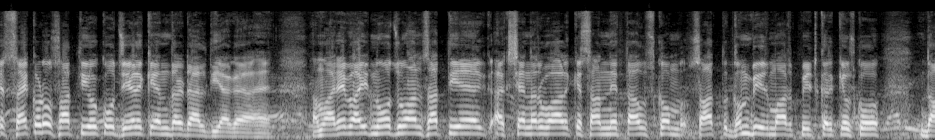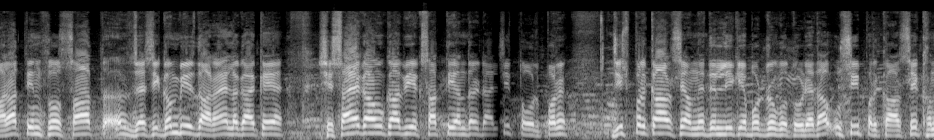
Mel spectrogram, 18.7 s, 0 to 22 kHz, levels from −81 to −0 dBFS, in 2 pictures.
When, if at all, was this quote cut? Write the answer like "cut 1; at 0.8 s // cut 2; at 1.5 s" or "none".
cut 1; at 14.2 s

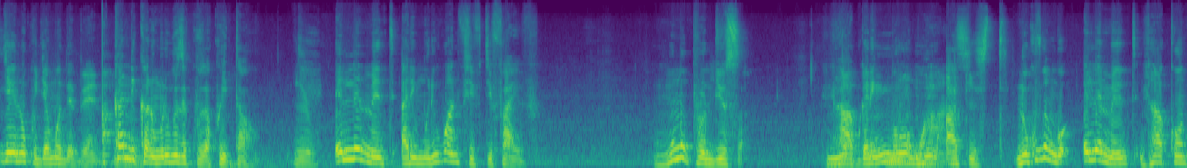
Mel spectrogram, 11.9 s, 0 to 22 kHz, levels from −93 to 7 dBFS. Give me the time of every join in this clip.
cut 1; at 1.0 s // cut 2; at 10.0 s

